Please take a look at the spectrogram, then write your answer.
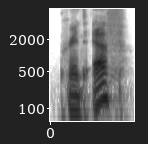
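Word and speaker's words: printf: these three are the most popular they are pronounced print F put car and puts each function is designed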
